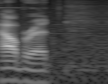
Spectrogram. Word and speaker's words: Halberd: So, Austin, I had a revelation the other day that it's not actually Halberd. A Halberd? Yeah, that's not actually how you say it, and it's also not how it's spelt.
